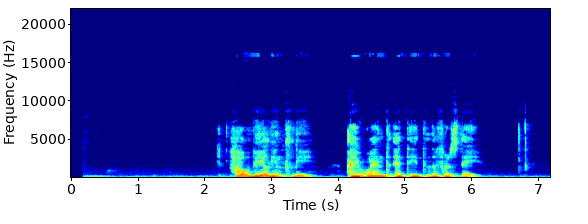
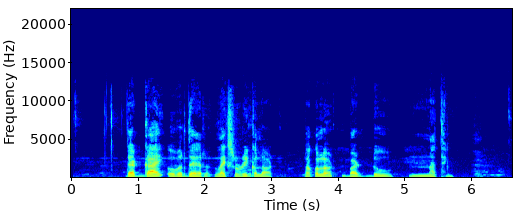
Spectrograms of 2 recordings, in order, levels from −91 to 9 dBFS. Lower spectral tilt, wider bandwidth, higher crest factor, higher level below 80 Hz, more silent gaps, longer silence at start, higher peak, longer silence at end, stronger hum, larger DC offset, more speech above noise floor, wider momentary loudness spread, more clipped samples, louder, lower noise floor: first, -8 dB/octave vs -6 dB/octave; second, 7 kHz vs 12.5 kHz; about the same, 16 dB vs 20 dB; first, -46 dBFS vs -72 dBFS; neither; first, 2.4 s vs 0.85 s; first, -2 dBFS vs -14 dBFS; first, 1.1 s vs 0.2 s; neither; neither; first, 41 dB vs 34 dB; about the same, 15 LU vs 15 LU; neither; first, -16 LUFS vs -34 LUFS; second, -55 dBFS vs -68 dBFS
